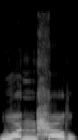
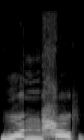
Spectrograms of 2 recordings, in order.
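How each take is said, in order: Both takes have the same delivery.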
